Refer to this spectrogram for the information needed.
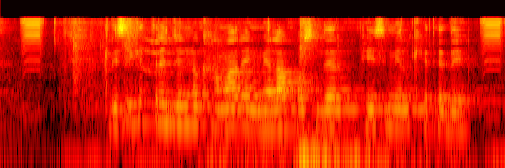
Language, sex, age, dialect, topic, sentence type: Bengali, male, 18-24, Western, agriculture, statement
